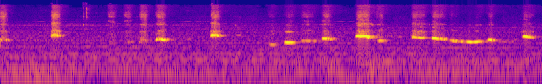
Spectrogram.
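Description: A person whistles a short, lilting tune from The Sorcerer's Apprentice while cleaning with a mop, the clear notes rising and falling in quick phrases with brief pauses, over a soft steady background hum.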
